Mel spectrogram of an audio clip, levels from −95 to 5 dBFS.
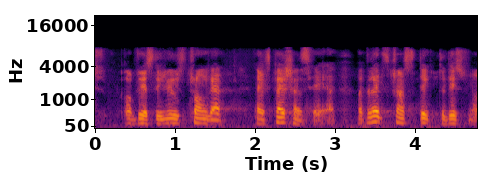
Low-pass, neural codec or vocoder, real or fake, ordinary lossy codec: none; codec, 16 kHz, 2 kbps, FreqCodec, smaller model; fake; none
